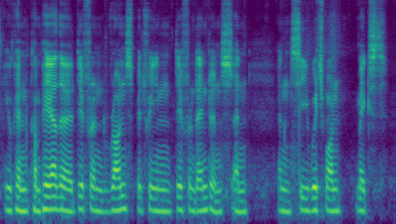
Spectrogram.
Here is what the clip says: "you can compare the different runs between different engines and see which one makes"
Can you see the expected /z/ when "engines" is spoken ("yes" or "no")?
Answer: no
